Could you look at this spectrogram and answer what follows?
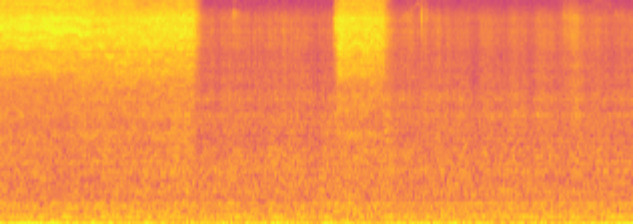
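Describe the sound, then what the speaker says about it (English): Two long bursts of aerosol hairspray sprayed onto a wig hiss loudly and close, the first about two seconds, a shorter second one after a pause, over steady background noise. "And then when we're ready, we spray it"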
